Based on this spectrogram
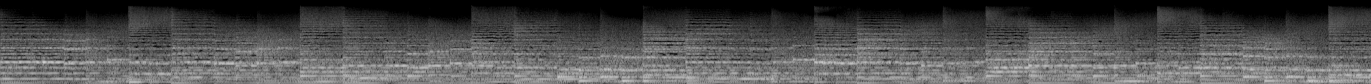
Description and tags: Short intro loop i made for my new song.
140, bmp, intro, loop, techno, trance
